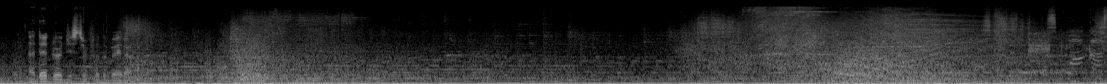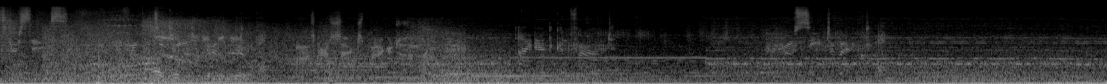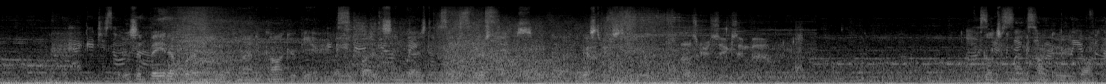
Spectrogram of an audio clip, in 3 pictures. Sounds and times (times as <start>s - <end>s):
Speech: 23.2s - 28.4s.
